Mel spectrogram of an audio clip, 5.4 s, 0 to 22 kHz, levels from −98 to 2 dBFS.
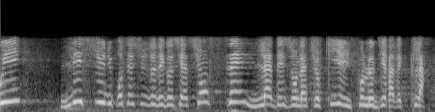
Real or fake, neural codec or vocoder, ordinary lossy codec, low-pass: real; none; Opus, 32 kbps; 5.4 kHz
